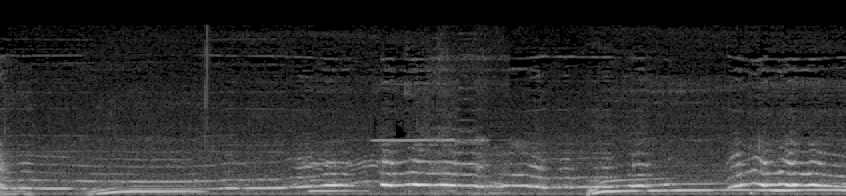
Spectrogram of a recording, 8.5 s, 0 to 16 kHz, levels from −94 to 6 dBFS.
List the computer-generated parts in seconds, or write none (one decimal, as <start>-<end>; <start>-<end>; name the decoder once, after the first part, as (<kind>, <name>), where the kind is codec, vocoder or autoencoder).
4.3-5.1 (codec, DAC)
